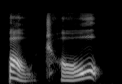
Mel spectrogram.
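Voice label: "报仇", Chinese; HSK6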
